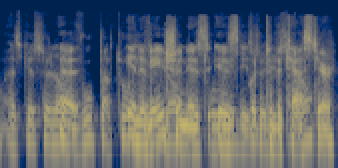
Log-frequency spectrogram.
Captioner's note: speaking French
